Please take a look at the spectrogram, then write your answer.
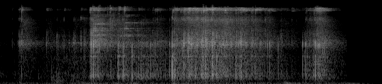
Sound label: chain rattle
